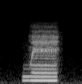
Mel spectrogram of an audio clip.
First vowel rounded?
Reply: no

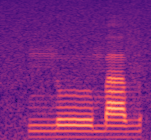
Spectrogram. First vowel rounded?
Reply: yes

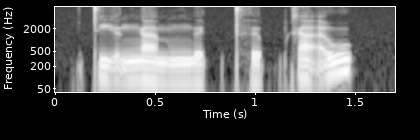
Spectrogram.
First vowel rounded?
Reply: no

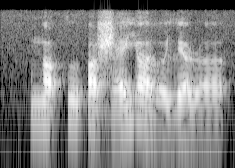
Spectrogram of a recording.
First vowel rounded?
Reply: yes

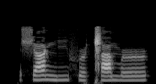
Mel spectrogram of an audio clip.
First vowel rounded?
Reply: no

